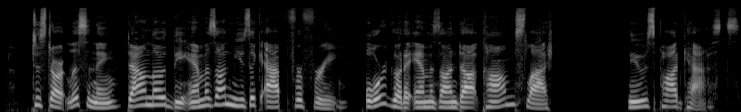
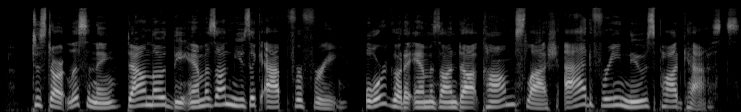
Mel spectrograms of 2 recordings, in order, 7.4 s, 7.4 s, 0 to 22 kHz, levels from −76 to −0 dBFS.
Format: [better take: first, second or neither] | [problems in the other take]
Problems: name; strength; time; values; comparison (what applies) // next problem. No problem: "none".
second | audio cutting out; at 5.5 s for 1 s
